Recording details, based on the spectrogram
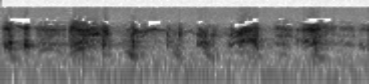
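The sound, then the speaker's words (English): A rapid series of harsh, hacking coughs from a man, fairly loud, coming in uneven bursts throughout with short gaps between them and no other voices. “That's the bad cough he's got.”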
